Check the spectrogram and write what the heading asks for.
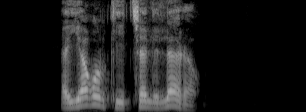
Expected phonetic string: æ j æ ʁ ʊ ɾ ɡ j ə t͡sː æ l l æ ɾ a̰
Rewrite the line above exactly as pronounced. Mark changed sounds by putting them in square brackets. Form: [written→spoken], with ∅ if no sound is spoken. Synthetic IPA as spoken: æ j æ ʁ ʊ ɾ [ɡ→k] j ə t͡sː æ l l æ ɾ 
